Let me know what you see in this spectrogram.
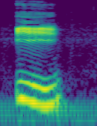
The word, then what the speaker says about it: Rhee: Es el señor Syngman Rhee, lo vamos a decir Rhee, aunque se pronuncia, según Naomi, mi amiga, en I.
